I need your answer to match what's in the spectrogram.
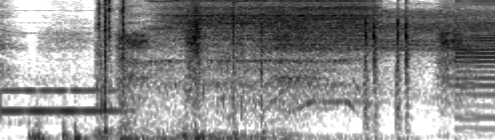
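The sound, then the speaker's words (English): An emergency door sealing shut after its red emergency seal button beside the door is pressed: a motorized whir with a rising and falling hum, broken by sharp mechanical clicks and a few heavy clunks before it locks into place. “It's the red button to the left of the door marked emergency seal.”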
